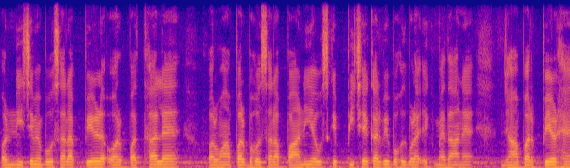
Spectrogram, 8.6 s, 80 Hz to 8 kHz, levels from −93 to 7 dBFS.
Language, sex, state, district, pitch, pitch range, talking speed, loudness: Hindi, male, Jharkhand, Deoghar, 130 Hz, 125-135 Hz, 205 wpm, -17 LUFS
